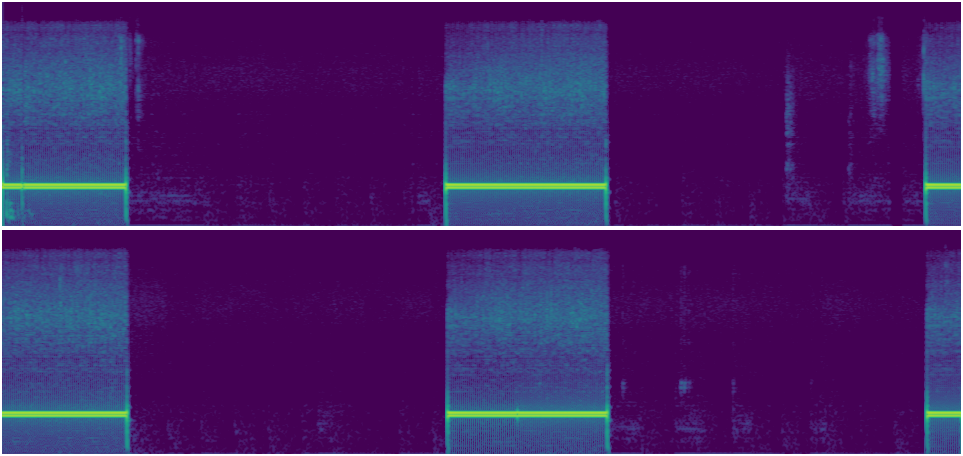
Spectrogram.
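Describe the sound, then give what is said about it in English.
A telephone ringing tone sounds while a number is being called. There are five steady, same-pitched tone bursts at even intervals with silence between them, and the last burst is cut off. “I'm calling a number. Don't know what it is.”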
